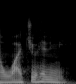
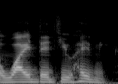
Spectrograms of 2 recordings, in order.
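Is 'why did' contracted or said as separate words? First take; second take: contracted; separate. First: Why and did are run together as why'd. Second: Each word is said separately and fully. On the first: The speaker calls it right. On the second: The speaker calls it wrong. "casi nadie dice así de separado"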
